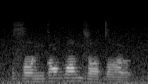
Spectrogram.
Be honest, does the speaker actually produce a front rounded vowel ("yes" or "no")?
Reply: no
